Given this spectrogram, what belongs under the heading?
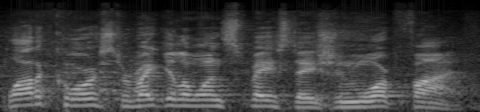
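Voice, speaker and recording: Earnest, commanding starship admiral, played by a man, high-pitched, theatrical parody style, live stage. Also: fairly quick, a bit bright. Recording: live stage recording with clear noise.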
